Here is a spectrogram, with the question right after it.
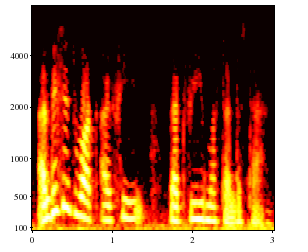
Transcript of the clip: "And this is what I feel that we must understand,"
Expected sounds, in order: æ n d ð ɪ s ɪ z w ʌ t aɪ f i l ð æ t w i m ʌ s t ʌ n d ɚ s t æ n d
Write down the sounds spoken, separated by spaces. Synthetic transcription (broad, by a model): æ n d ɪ s ɪ z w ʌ t aɪ f i l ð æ t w i m ʌ s t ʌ n d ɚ s t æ n d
